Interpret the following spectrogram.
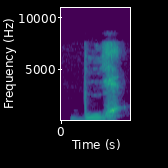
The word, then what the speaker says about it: Buch: अगर तो CH से पहले लगे हुए बुchstaben में आ होगा, O होगा या फिर U होगा तो इस सिचुएशन में इसको हमेशा खे से प्रोनाउंस किया जाएगा. zum Beispiel Buch.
